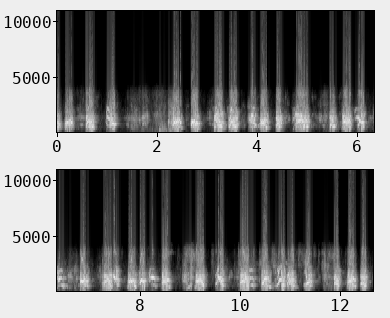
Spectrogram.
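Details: Hog dogs Dixie and Dollie bay a large sow hog, Dollie being a leopard dog in training; dense, steady volleys of sharp barks, several per second, the two dogs' voices overlapping throughout.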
